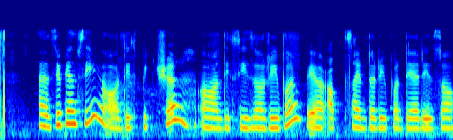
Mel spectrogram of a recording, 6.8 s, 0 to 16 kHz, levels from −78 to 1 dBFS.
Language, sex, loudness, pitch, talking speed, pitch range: English, female, -25 LUFS, 240 Hz, 165 wpm, 230-330 Hz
